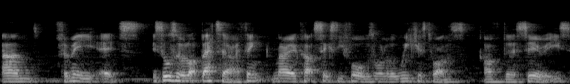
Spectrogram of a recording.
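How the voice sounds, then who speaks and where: A man with a fairly high voice talks at a fairly quick pace, his intonation fairly even. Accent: British. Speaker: video game YouTuber. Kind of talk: casual video countdown review. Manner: hesitant, many fillers.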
